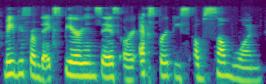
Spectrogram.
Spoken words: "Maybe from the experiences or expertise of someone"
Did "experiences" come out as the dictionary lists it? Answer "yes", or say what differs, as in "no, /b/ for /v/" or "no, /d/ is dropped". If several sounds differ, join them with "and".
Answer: no, /s/ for /z/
